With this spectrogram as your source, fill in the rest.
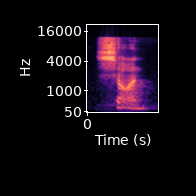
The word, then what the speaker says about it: Sean: Shean. Shean. Okay, it's kind of difficult because E and A comes together. So Sheen, it's actually Sean. Sean.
